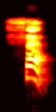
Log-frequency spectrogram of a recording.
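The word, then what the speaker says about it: ثاء: Donc, le C, pour le prononcer, il faut mettre la langue entre les dents. D'accord? C.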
